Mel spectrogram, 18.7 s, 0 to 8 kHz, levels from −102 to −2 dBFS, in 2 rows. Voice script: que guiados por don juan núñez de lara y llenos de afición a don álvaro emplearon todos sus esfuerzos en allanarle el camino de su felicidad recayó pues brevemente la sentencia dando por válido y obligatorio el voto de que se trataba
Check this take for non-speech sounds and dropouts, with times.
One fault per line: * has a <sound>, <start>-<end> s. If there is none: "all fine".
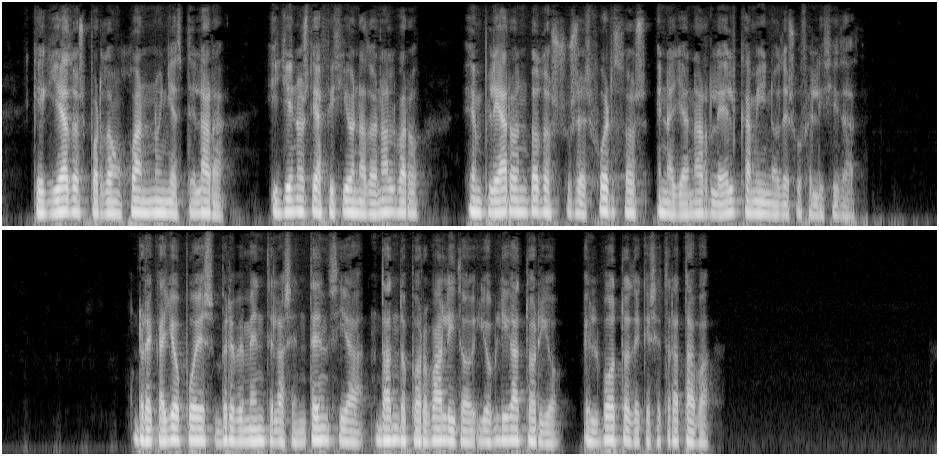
all fine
